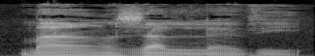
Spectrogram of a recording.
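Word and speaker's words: مَنْ ذَا الَّذِي: Man zalladhi. Apa hukumnya? Ikhfa. Kenapa ikhfa? Nih, karena nun mati ketemu zal. Nun mati ketemu zal. Tulisannya man ditulisnya, nggak ada g-nya, ditulisnya, dibacanya ada g-nya. Jadi mang zalladzi.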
